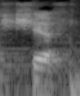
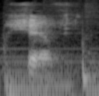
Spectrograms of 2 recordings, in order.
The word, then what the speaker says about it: XIVT: it's short for that we call it shift because xivt in german is pronounced shift but it deals with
